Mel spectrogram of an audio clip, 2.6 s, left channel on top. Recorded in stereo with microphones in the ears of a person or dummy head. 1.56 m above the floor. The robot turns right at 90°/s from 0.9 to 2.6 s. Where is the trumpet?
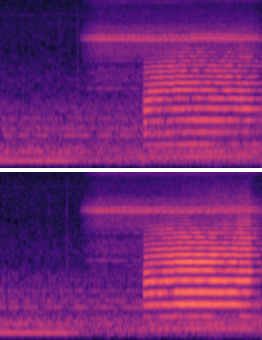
170° right, 1.2 m; by 2.5 s 70° right, 1.2 m.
